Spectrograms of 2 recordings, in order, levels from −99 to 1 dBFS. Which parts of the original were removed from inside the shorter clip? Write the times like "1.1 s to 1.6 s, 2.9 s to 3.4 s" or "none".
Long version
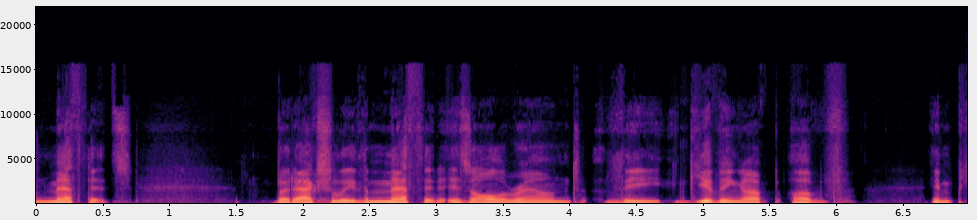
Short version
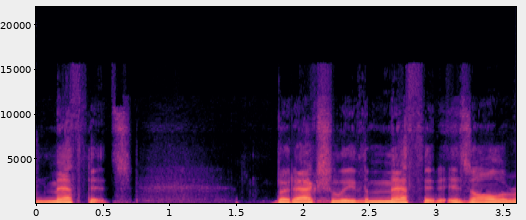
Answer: none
